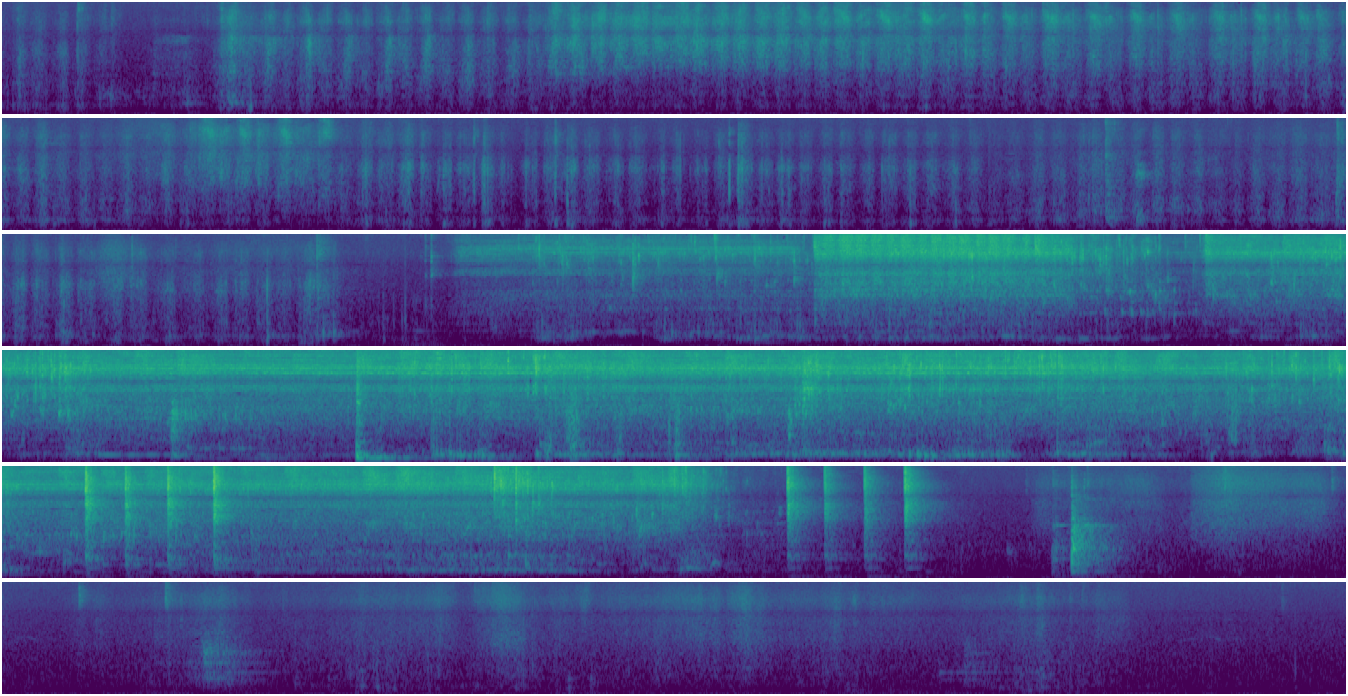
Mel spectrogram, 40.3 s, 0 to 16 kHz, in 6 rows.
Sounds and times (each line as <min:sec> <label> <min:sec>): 0:00.0 brushing my teeth 0:15.2
0:20.0 brushing my teeth 0:28.4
